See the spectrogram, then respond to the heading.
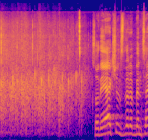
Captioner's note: applause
